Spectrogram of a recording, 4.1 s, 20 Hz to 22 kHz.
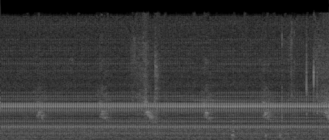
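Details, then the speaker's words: Apple A1398 MacBook Pro, recorder aimed at the fan grilles: loud, steady, raspy rattling that slows as the laptop powers off, so the fan is confirmed as the source; caused by dust buildup, and the noise was gone after cleaning. "it's pretty obvious it's quite a loud sort of rattling consistent noise um yeah to me it sounds like the fan has got something jammed in it"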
